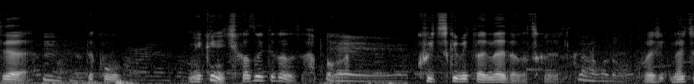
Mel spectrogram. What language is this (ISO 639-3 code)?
jpn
